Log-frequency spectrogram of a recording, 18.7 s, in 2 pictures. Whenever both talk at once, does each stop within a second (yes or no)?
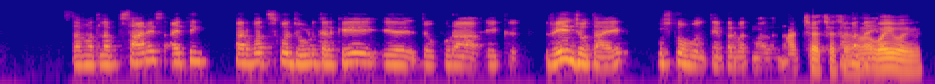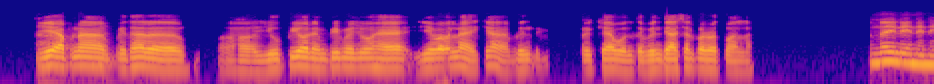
yes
